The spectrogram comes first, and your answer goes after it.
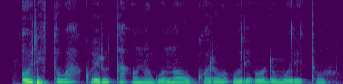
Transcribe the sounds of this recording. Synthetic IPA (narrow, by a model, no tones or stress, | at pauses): oɾitoakweɾutaʔɔnaɣonɔokɔɾɔoɾeʔodomoɾitoa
